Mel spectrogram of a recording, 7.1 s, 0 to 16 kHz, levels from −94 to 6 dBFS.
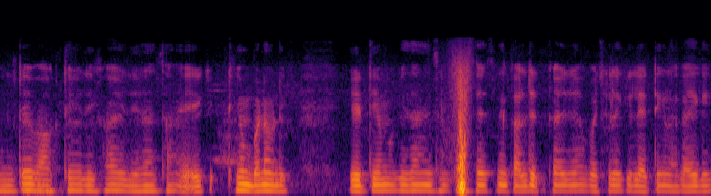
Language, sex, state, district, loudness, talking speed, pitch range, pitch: Hindi, male, Madhya Pradesh, Umaria, -28 LUFS, 185 wpm, 105-110 Hz, 110 Hz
